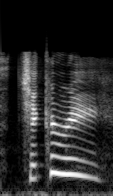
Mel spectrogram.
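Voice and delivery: "Chicory" squealed very high; squeaky delight. Acted. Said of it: "I love that word".

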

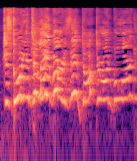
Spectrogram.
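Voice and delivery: high, alarmed call for a doctor; urgent call. Acted. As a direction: call out across the cabin in alarm. Passenger calls for help.

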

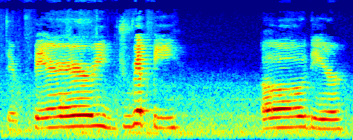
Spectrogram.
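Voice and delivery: plain reading voice

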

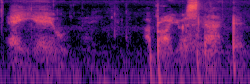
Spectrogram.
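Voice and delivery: soft unvoiced whisper to a pet. Real, not acted. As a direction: whisper so you don't startle her. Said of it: "Got to keep her fed".

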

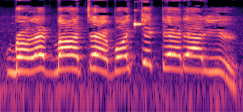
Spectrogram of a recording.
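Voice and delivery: high, loud outraged shout; angry yell. Real, not acted. Gamer shouting at his opponent, an outraged high yell. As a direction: yell at the screen.

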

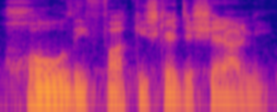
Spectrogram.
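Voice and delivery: normal talking voice

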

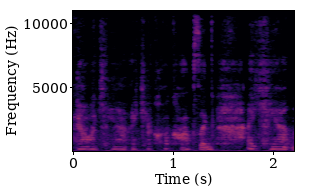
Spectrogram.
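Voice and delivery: soft imitated whisper; whispery refusal. Imitating the friend refusing to call the cops, whispery. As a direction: refuse in a hushed little voice. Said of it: "she's, like, whispering".

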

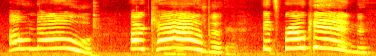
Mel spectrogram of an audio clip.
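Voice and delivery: high, slow theatrical cry; dramatic wail. Acted. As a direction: wail it like a tragedy. Hammed-up repeat of chat quote.

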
